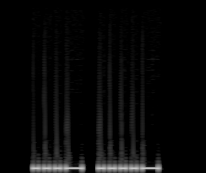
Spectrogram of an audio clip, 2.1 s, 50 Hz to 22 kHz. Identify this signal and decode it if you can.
Morse code, heard as a keyed tone, about 30 wpm, spaced as for 26 wpm, 700 Hz. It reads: V4
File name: Speed-Racing - Two Letter-Number Combinations - 22wpm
